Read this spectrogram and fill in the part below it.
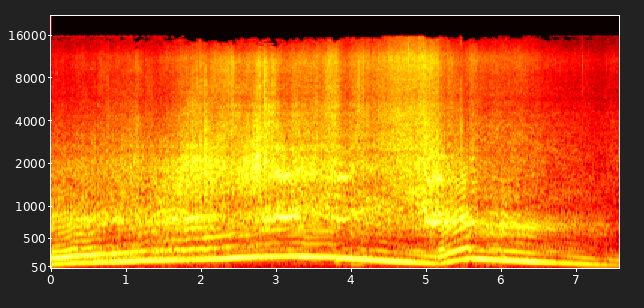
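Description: Car tyres screech on pavement.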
